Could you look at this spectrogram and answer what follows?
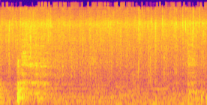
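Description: A kurdai crumble made from wheat fries in a pan while being stirred, giving a steady close sizzle and hiss with faint scraping and no talk.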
